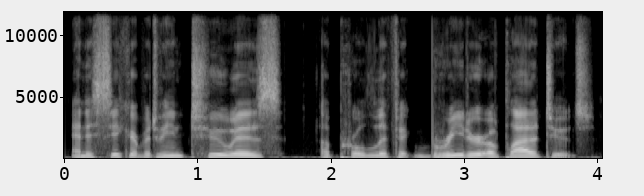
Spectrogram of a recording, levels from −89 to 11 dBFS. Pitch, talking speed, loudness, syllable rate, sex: 130 Hz, 150 wpm, -17 LUFS, 5.2 syllables/s, male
